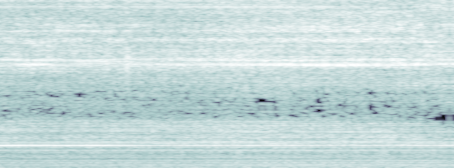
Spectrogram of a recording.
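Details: Goodman heat pump running in heat mode, likely low on charge with a suspected oil leak where a wire rubs the copper: loud steady drone with buzzing rattle and sharp tone from a warped vibrating ABS fan shroud and noisy Bristol compressor.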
